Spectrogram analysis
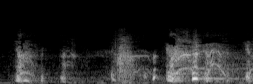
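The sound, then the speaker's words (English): A man coughs after blowing dust off a hotel register, giving several harsh, throaty coughs and rasping throat-clearing bursts in an uneven sequence. “Blow this dust off.”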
